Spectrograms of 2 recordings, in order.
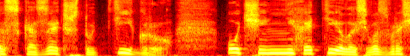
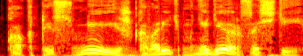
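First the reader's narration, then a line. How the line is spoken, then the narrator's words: Tiger growling. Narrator (Russian): зарычал тигр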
